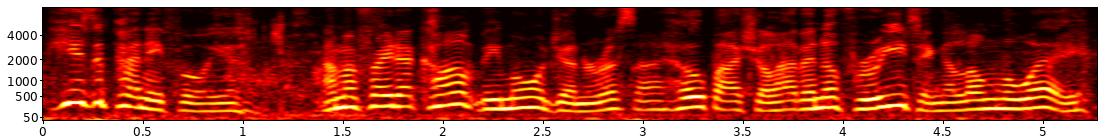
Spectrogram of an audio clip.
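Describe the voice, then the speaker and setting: A woman's voice: mid-range voice, lively intonation, fast talker, lightly acted. Actress as a polite young Victorian woman, noisy surroundings. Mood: polite, sociable. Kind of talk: radio drama acting. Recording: noisy boat ambience.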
